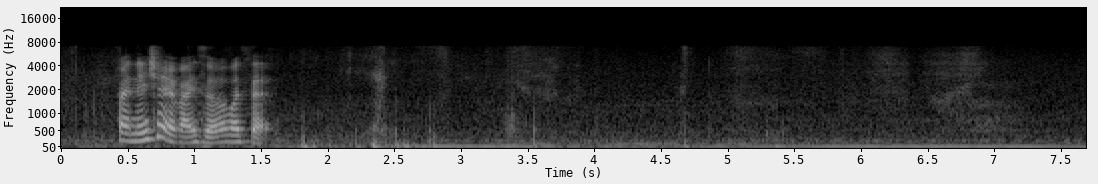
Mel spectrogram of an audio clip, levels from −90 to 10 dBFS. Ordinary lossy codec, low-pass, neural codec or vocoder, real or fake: none; 7.2 kHz; none; real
